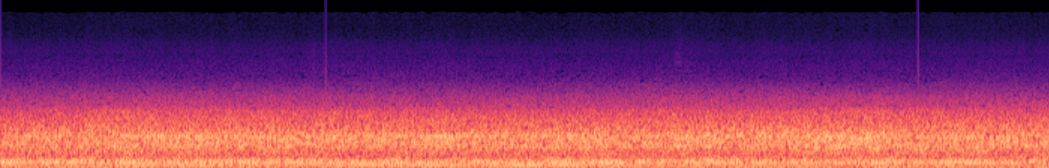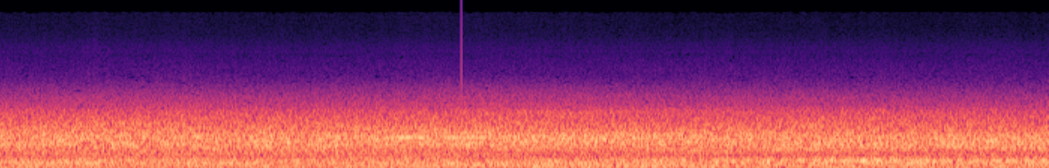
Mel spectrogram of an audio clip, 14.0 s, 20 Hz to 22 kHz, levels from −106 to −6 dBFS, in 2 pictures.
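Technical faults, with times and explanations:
2.17, 6.12 and 10.07 s, audio missing between chunks: the likely cause is a recorder handling the audio in 4-second blocks and dropping around 50 ms at each handover, so the sound jumps abruptly forward at evenly spaced points, with the two sides butted together without any gap.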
